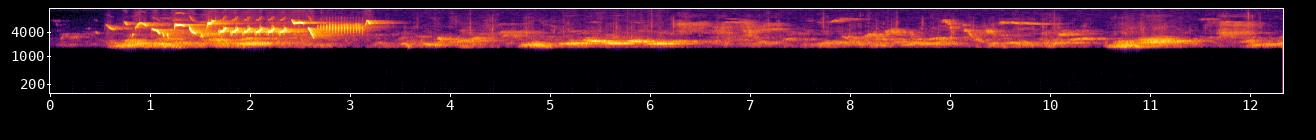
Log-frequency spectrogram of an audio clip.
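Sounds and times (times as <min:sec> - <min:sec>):
Eurasian wren song with fast even trill: 0:00.0 - 0:12.3
soft chirping: 0:00.6 - 0:03.2.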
